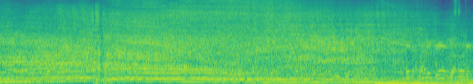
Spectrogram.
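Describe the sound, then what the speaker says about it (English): Single turbo small block Ford powered Fox body drag car launching at a heads-up eighth-mile pro mod race, a loud sustained engine roar with tire squeal and rising pitch, under a commentator's voice. "Chris Duaray with his single turbo small block Ford powered Fox body"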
